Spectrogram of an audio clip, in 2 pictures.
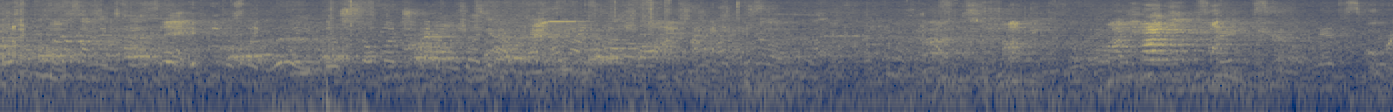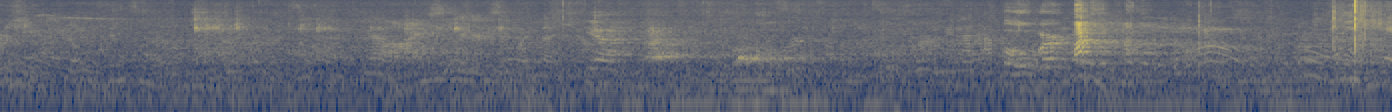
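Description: A woman calls out short commands to a dog in a large echoing hall.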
